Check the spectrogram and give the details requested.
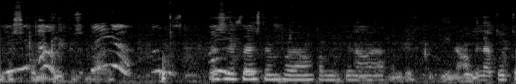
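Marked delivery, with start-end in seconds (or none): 0.0-1.1 high-pitched, fast silly voice. Pretend. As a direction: squeak it out quickly as a joke. Joking claim.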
